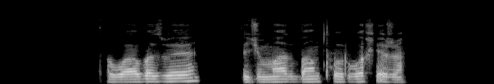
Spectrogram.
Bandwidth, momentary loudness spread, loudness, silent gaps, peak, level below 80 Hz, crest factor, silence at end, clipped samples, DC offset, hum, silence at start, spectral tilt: 8.8 kHz; 10 LU; -18 LUFS; 2.05-2.41 s; -2 dBFS; -64 dBFS; 18 dB; 0.9 s; under 0.1%; under 0.1%; none; 1.05 s; -7.5 dB/octave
